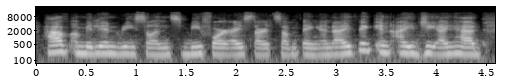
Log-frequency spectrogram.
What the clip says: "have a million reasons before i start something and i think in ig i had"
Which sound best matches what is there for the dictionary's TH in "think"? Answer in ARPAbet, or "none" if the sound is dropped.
TH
